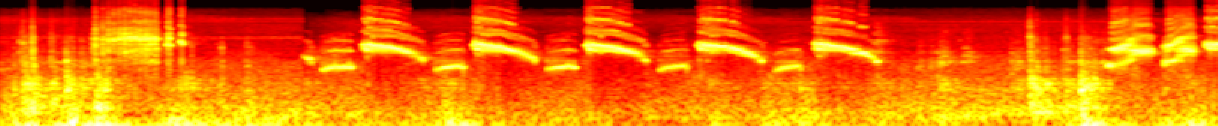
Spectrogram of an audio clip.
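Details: Female Asian pied starling singing vigorously, used to bring males into breeding condition; a run of loud whistled notes, each sweeping sharply downward, repeated about every half second between harsher noisy bursts at start and end.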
